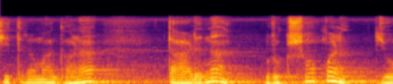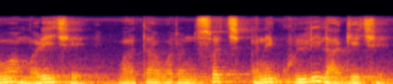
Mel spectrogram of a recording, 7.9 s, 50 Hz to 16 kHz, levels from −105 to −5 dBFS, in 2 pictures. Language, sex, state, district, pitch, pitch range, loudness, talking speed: Gujarati, male, Gujarat, Valsad, 135 Hz, 125-155 Hz, -14 LUFS, 105 wpm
